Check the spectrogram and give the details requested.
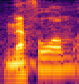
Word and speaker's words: Nephilim: Nephilim, I'm pronouncing that correct.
